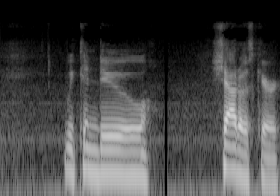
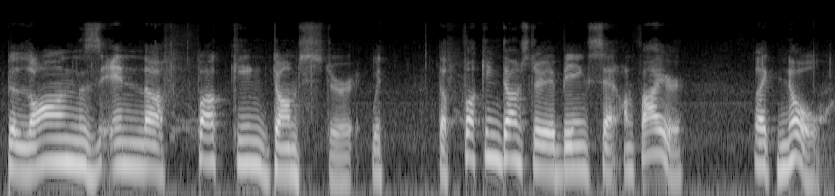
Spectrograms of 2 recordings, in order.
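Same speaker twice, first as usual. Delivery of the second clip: slow, higher-pitched condemnation; emphatic disgust; 4 semitones higher, 3 dB louder, much slower than usual. Real, not acted. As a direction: drag out each word of the angry verdict. Emphatic rant against a disliked character.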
